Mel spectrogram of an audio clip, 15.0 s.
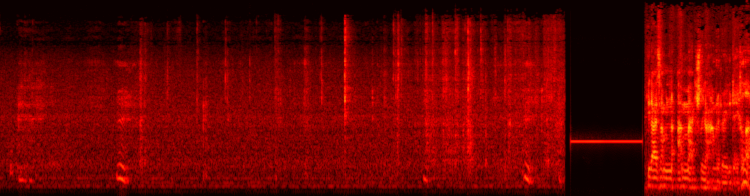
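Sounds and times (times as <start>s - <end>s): low steady hum: 0.0s - 15.0s
chewing crunchy chips: 2.8s - 11.2s.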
